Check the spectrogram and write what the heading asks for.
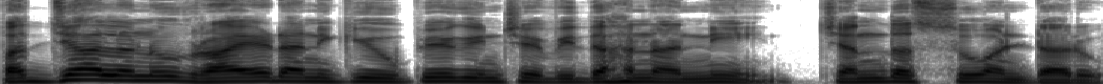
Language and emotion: Telugu, neutral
